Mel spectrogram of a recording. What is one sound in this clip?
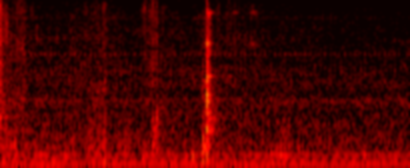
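Scissors snip thread.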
